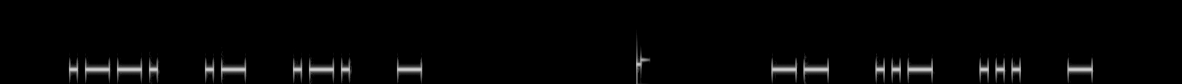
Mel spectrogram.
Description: Morse code, heard as a keyed tone, about 15 wpm, spaced as for 11 wpm, 700 Hz. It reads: PART MUST
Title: 2x Character Spacing - Top 200 Words - 15wpm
